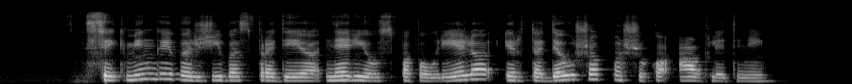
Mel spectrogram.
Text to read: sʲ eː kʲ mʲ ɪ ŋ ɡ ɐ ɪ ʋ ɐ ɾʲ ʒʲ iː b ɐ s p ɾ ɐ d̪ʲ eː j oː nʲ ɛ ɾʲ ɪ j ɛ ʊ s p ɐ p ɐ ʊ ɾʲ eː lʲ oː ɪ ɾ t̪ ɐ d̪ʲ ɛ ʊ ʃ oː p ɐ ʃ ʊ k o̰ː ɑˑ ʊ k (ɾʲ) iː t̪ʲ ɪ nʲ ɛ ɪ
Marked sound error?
yes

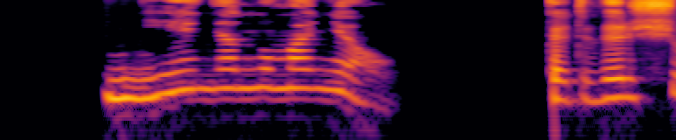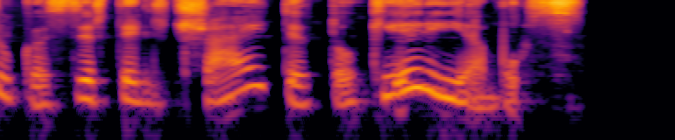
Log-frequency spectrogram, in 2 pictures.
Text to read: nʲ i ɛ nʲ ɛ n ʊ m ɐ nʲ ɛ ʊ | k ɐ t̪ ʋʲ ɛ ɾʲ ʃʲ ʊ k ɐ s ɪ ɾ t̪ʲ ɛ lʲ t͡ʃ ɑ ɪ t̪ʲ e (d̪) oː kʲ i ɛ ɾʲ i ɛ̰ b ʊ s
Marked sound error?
yes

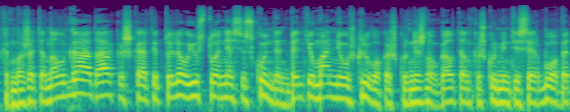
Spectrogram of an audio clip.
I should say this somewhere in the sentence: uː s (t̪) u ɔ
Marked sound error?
no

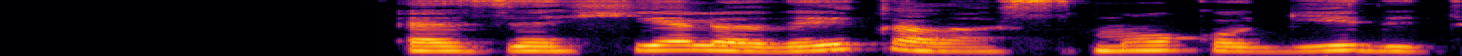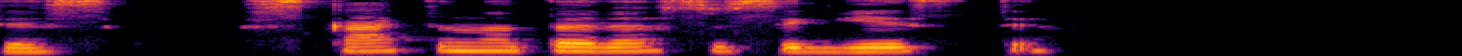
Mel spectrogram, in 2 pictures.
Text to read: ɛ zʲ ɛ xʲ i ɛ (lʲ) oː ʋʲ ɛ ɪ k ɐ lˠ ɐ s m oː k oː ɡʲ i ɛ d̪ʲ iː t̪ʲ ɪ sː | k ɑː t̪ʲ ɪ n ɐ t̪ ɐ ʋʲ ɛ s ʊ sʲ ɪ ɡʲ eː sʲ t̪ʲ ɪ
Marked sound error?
no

